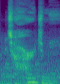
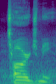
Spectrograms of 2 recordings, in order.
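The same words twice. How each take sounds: First: It is said in an imitated female voice. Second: It is said in an imitated male voice.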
